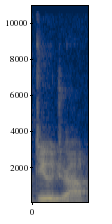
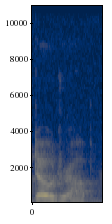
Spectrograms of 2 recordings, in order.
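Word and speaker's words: Doughdrop: her backstage is dewdrop spelled d-o-u-g-h-d-r-o-p and specifically notes pronounced dewdrop not doe drop both of those are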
